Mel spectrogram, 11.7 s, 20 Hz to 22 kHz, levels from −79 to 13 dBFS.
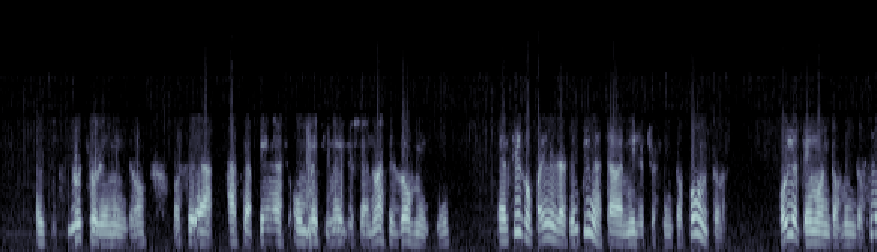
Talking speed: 170 wpm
